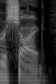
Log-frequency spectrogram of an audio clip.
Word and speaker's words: Richard: or Don Richard, whatever it's called. She pronounces it Rashard.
